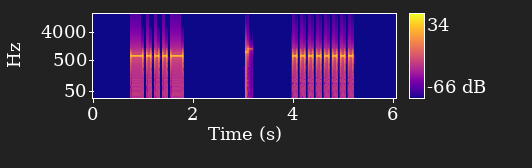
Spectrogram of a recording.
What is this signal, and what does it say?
Morse code, heard as a keyed tone, about 15 wpm, 700 Hz. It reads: <BT> <HH>
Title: Single Character (Letter:Number:Punctuation:Prosign) 15wpm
